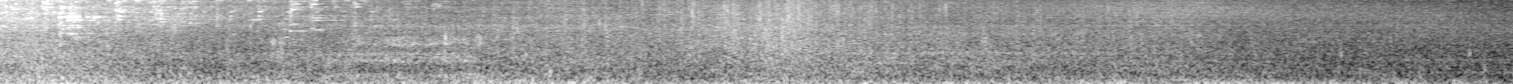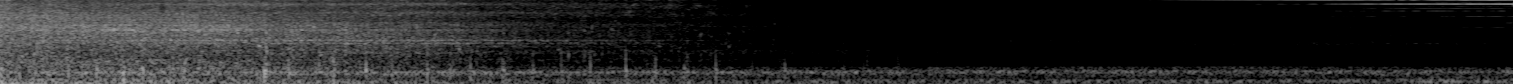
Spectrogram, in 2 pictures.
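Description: A loud, deep rumbling, explosion-like sound effect from the advert's soundtrack. It dies away over a few seconds about halfway through, leaving a faint low hum.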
